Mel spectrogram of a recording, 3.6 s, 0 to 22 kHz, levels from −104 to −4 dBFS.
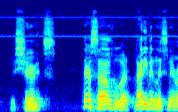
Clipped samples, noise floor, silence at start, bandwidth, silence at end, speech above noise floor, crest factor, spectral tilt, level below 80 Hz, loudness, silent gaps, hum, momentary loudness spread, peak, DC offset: under 0.1%; -74 dBFS; 0.2 s; 15.5 kHz; 0 s; 34 dB; 18 dB; -5.5 dB/octave; -78 dBFS; -40 LUFS; none; none; 14 LU; -22 dBFS; under 0.1%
